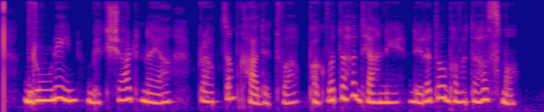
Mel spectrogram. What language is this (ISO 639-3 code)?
san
